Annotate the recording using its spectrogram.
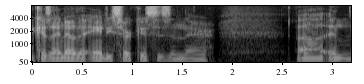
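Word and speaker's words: Serkis: never realized it but if you say his name and you don't see how it's spelled it sounds like like circus like he's in a circus yeah I wonder if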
